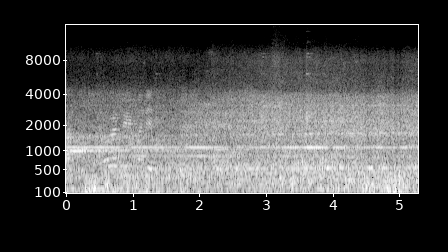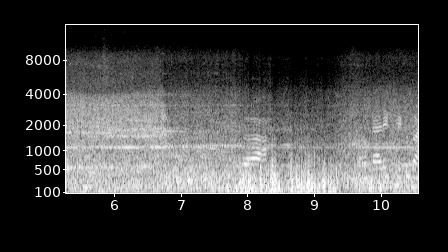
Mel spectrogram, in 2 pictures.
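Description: Inside a moving passenger train, a loud, steady rumble of wheels and carriage fills the whole stretch, with a faint whine running through and a rougher, clattering patch toward the end.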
